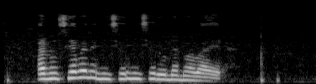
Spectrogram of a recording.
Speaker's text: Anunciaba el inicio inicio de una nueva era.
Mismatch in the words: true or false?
false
